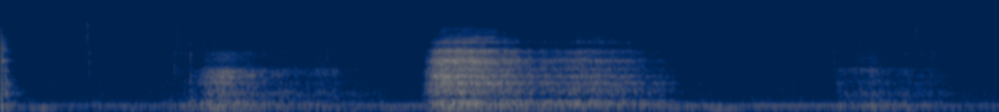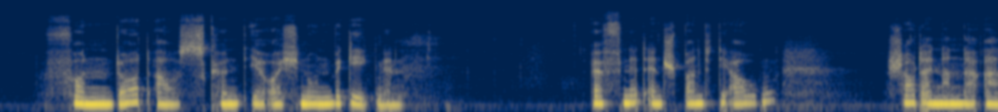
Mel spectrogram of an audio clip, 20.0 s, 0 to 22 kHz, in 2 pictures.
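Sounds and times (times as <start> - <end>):
faint steady low hum: 0.0 - 19.9
slow deep breaths: 1.8 - 6.8, 8.4 - 9.6
speech: 10.7 - 14.2, 15.9 - 18.2, 18.9 - 19.9.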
